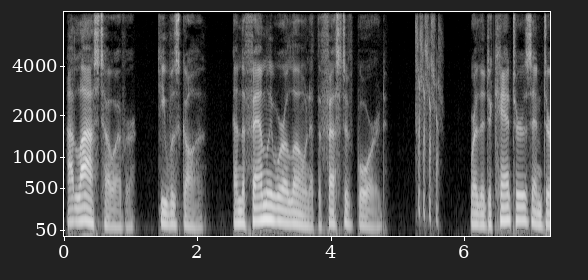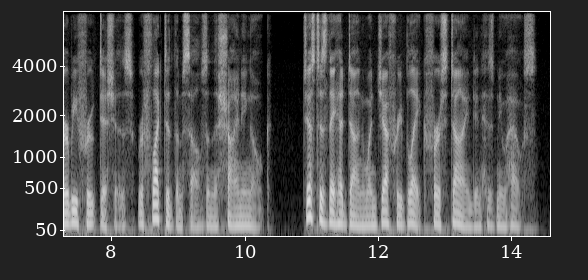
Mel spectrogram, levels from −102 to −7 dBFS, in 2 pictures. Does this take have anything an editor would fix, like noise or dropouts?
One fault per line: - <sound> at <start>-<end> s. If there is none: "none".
- chirp at 5.3-5.7 s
